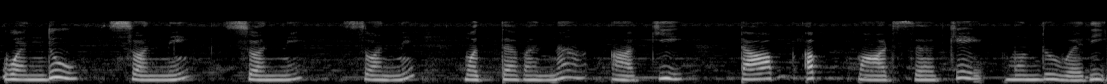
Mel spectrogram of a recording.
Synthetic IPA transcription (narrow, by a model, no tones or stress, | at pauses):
ʋond̪u | sɔnːe | sʋɔnːe | sʋɔnːe | mɔt̪ːɐʋɐnːɐaːki | ʈaːpɐp̚maːɖsɐkːe | mund̪uʋɐɾi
